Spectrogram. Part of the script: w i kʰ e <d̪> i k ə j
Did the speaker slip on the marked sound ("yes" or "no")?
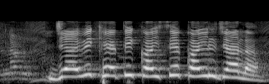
yes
